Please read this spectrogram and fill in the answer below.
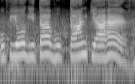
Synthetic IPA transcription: ʊpjoːɡɪt̪abʱʊkt̪aːnkjaːɦɛ

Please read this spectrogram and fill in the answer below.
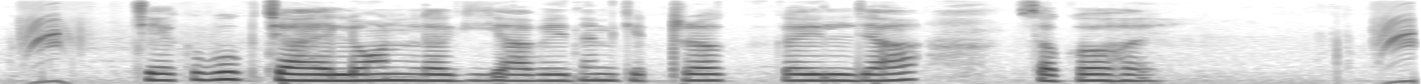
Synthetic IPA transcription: t͡ʃekbukt͡ʃaɦelɔnləɡiaʋed̪ənkeʈɾəkːəɪld͡ʒa | səkəɦəj

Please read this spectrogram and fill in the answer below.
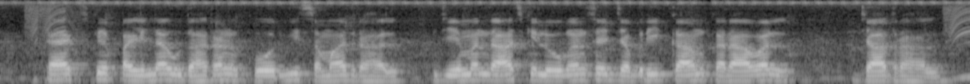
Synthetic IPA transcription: ʈɛːkskepɐɦɪlaʊd̪aːɾəɽ̃koːɾʋisɐmaːd͡ʒɾɐɦəl | d͡ʒeːmənɾaːd͡ʒkeloːɡənsed͡ʒɐbɾikaːmkɐɾaːʋəl | d͡ʒaːd̪ɾəɦəl

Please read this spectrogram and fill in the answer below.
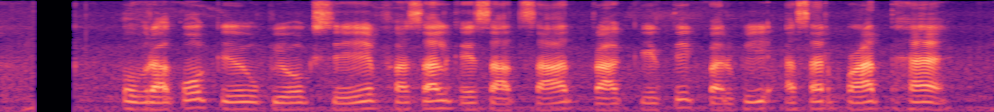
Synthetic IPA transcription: ʊbɾaːkõkeʊpjoːɡsefʰəsəlkesaːt̪ʰsaːt̪̚ʰpɾaːkɾɪt̪ɪk̚pɐɾbʱiɐsəɾpaɽət̪ɦɛː

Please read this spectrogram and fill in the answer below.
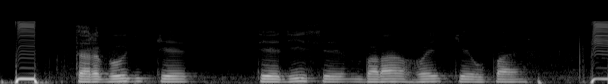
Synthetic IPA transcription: t̪əɾbuːd̪ke | t̪eːd͡ʒisebəɽ̤aɦoikeʊpaːe

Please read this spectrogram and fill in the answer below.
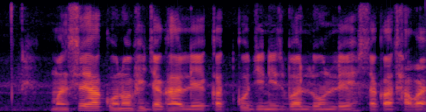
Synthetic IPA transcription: mɐnseɦakoːnobʱid͡ʒɐɡʱaleːkɐt̪̚kod͡ʒɪnisbɐɾloːnleːsɐkat̪ʰaʋa

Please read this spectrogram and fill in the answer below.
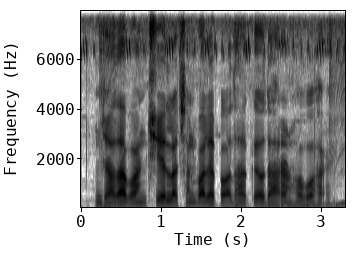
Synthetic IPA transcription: d͡ʒad̪abant͡ʃʰijɛlət͡ʃʰənbalɛpəd̪ʱakɛud̪aɾənɦɔbɔɦɛ̰j

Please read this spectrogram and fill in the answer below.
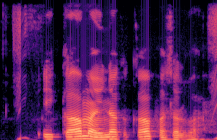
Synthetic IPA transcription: iːkaːmaːinaːkakaːpʰəsəlba̰ː

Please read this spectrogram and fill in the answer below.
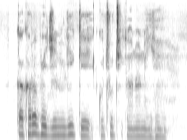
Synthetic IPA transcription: kɐkʰəɾobʱid͡ʒɪ̃nd̪ikekʊt͡ʃʰuʈʰikaːnanɐɦĩɦɛ̃ː

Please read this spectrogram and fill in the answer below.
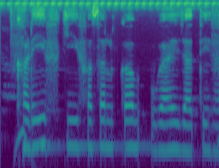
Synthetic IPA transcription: kʰɐɽiːfkifɐsəlkɐbʊɡaːid͡ʒaːt̪iɦɛː

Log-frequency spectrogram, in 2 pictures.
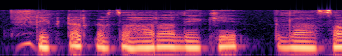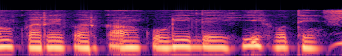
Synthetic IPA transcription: ʈɾeːkʈəɾkəɾsɐɦaːɾaleːkʰeːt̪ | laːsəmkʰəɾepɐɾka̰ːmkuːɽileːɦihoːt̪eː

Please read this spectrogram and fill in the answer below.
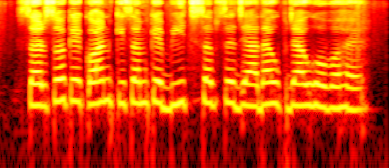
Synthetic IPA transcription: səɾsõkekɔːnkɪsəmkebiːt͡ʃsəbsed͡ʒjaːd̪aʊpd͡ʒaːuɦoːʋaɦɛː

